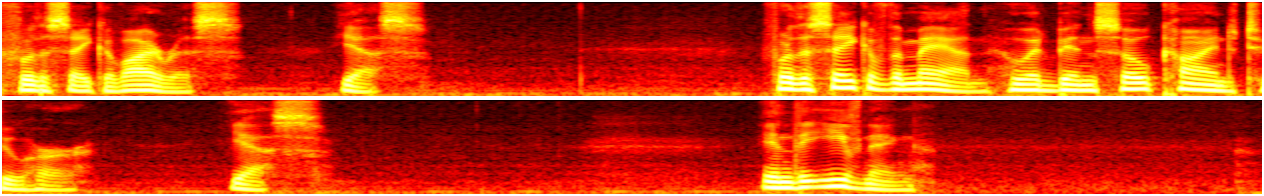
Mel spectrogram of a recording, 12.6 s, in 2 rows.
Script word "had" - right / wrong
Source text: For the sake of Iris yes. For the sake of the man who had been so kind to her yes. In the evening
right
